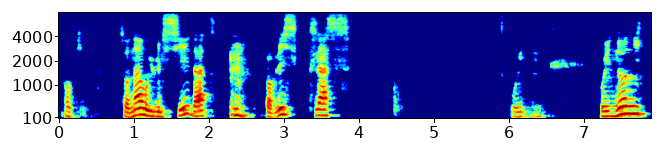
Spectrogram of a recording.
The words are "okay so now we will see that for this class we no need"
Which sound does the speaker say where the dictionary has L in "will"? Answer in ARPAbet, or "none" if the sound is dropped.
L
